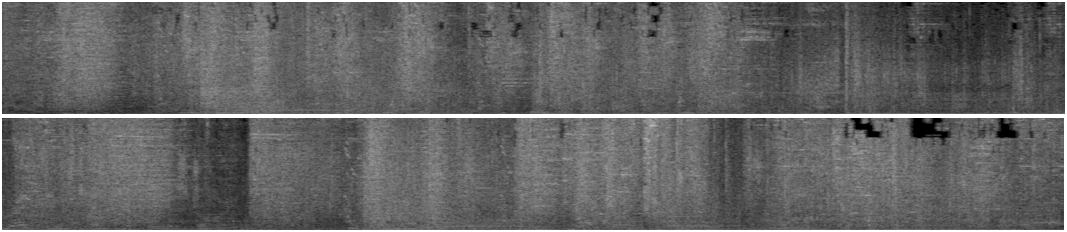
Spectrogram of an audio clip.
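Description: Game spell effects crackle and burst in a fast fight.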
